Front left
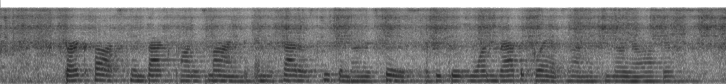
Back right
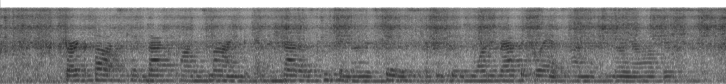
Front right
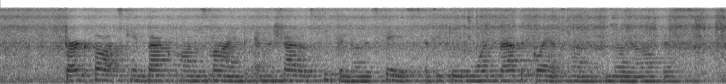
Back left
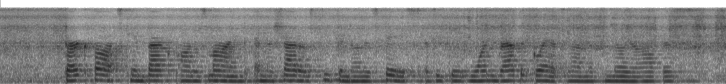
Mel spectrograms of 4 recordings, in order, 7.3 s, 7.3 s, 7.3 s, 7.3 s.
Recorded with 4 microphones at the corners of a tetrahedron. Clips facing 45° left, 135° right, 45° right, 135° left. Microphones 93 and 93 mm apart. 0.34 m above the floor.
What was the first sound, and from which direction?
A woman speaking, 90° left.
